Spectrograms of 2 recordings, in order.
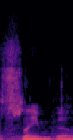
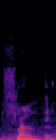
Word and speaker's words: Flamvell: Est-ce qu'on dit Flamvel ou Flamevel? Flamvel. Flamvel. Parce qu'il n'y a pas de flame, sous-entend qu'il y a une syllabe à la fin du mot.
